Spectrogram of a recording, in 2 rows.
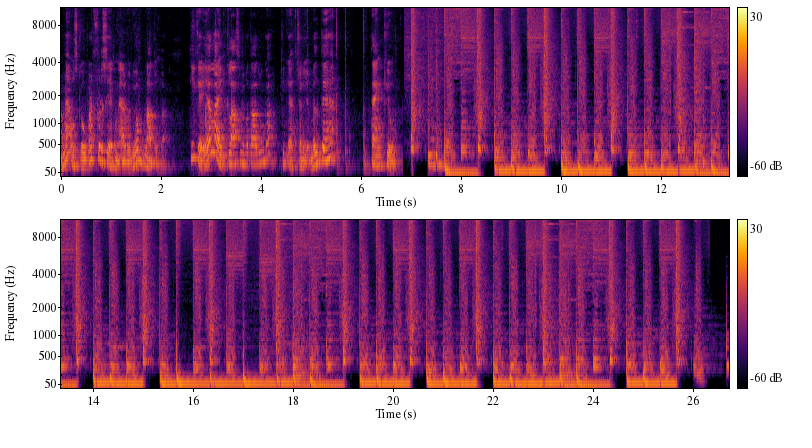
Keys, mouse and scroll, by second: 3.1 alt+Num_Lock, 3.4 alt+middle click, 4.1 scroll down 1, 4.2 alt+middle click, 4.7 click, 5.2-6.5 typing, 6.2 alt+middle click, 6.7 scroll down 1.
